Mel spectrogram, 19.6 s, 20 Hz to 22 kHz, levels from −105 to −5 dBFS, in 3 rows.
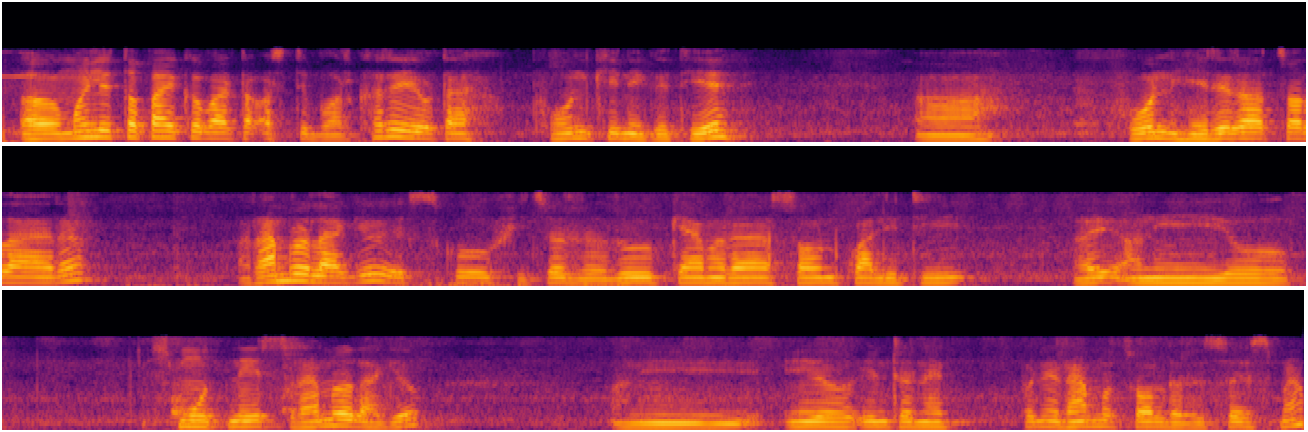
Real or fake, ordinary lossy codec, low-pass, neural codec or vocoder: real; none; 5.4 kHz; none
